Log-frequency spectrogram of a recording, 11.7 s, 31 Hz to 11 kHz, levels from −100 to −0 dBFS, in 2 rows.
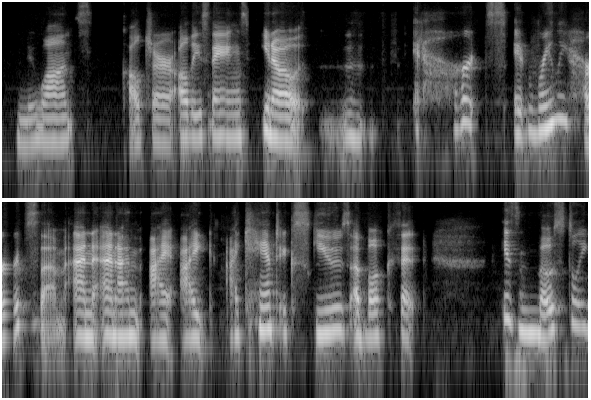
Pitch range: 170-220 Hz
